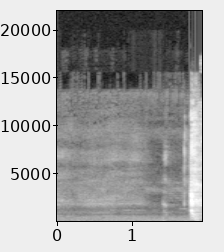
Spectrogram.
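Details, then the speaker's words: Adult who says shots make him stuffy and nasal and give him sneeze attacks: quiet room noise, then a sudden loud, explosive sneeze at the very end. "These shots, I don't know what it is, but these shots make me stuffy, nasally, shit like that. One more for good measure. I get sneeze attacks."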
